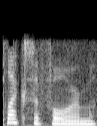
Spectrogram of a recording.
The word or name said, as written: plexiform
